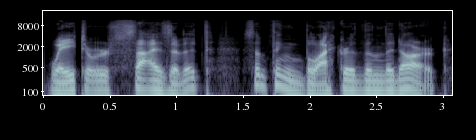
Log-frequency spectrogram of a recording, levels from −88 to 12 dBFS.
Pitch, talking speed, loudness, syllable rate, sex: 105 Hz, 195 wpm, -21 LUFS, 4.7 syllables/s, male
